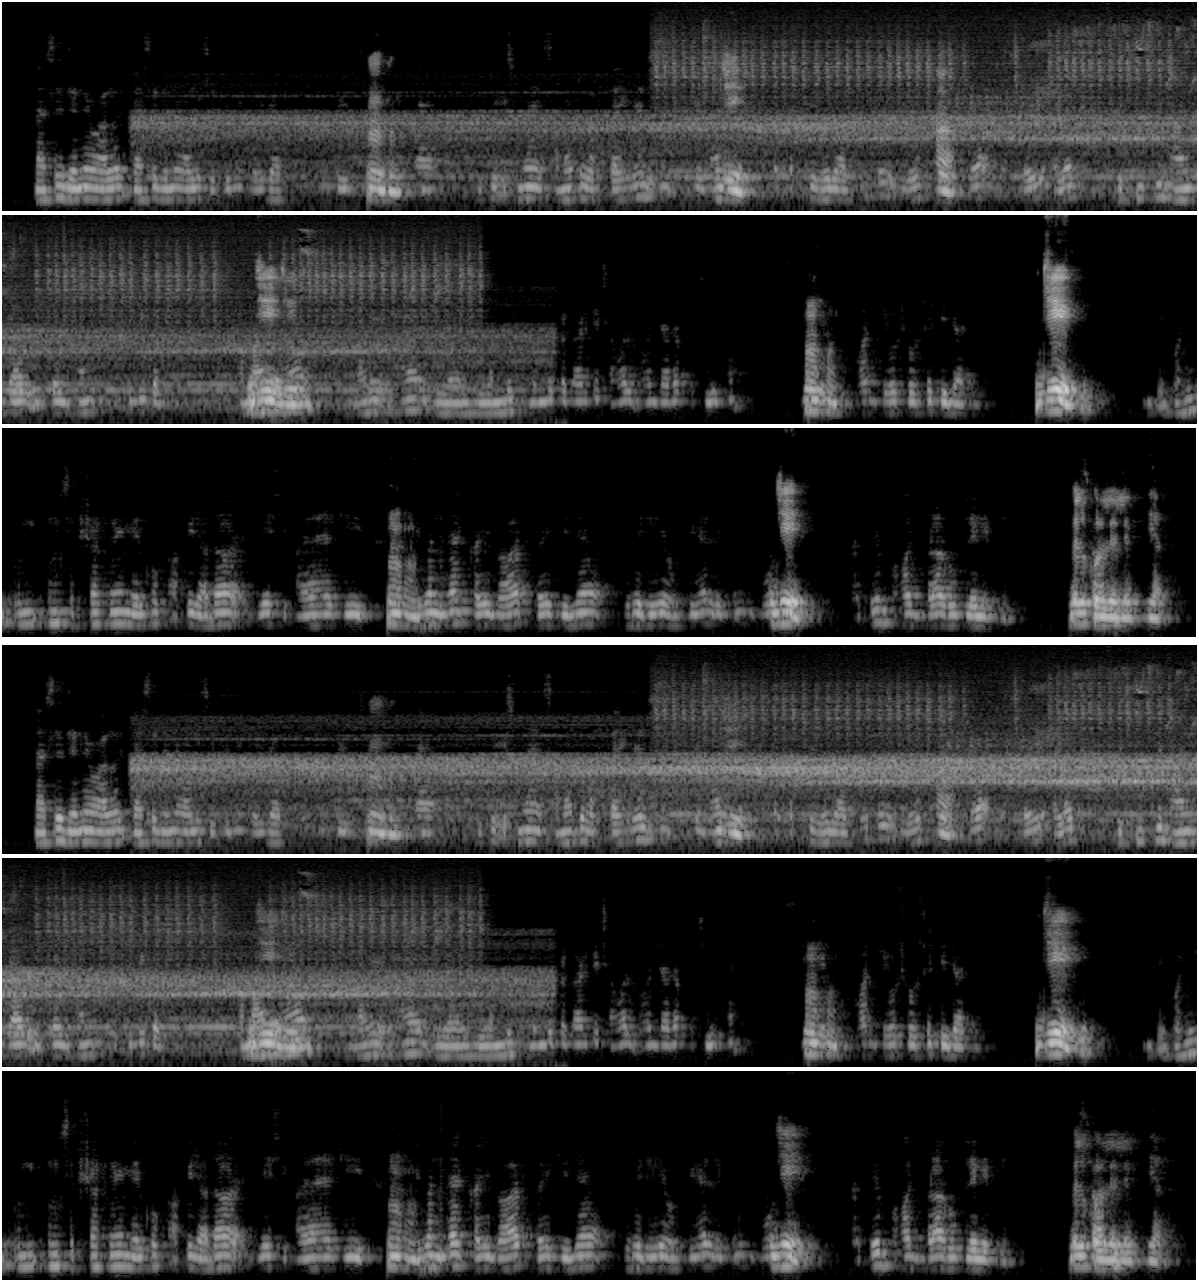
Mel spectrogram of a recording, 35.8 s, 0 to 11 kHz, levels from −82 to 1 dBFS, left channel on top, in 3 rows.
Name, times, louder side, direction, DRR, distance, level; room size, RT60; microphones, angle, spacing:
voice 1, 0.3-3.1 3.3-3.5 4.1-4.3 4.9-7.2 7.9-10.8 11.1-13.8 14.3-15.0 15.4-19.3 19.9-20.2 20.5-21.6 22.7-22.8 23.4-27.5 28.0-31.8 32.4-34.0 34.8-35.1, right 1 dB, 40° right, 9 dB, 1.1 m, -37 dB
sound 1, 1.3-17.5, right 6 dB, 85° right, 0.7 m, -37 dB
voice 2, 3.6-4.0 7.1-7.4 9.3-9.5 14.4-15.0 20.0-20.3 22.3-22.7 27.7-28.1 31.6-31.9 34.6-35.5, left 3 dB, 80° left, 11 dB, 1.1 m, -26 dB
sound 2, 6.5-16.8, left 2 dB, 5° left, 1.3 m, -42 dB
12.5 x 6.0 x 8.7 m, 0.41 s
head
